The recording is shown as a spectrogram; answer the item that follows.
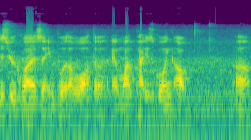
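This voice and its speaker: A man talks at a fairly quick speed, with noticeable noise behind him. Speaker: gaming streamer. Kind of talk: gameplay commentary. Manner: soft-spoken; halting, many fillers.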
